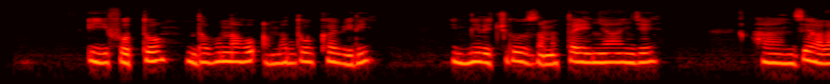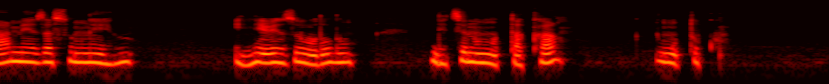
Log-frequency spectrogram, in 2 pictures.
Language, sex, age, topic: Kinyarwanda, female, 25-35, finance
